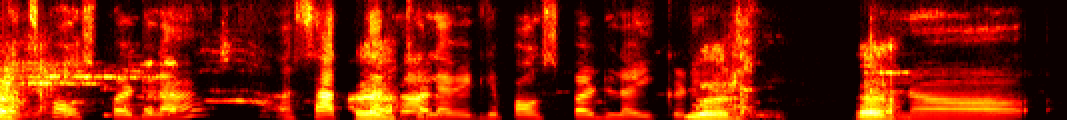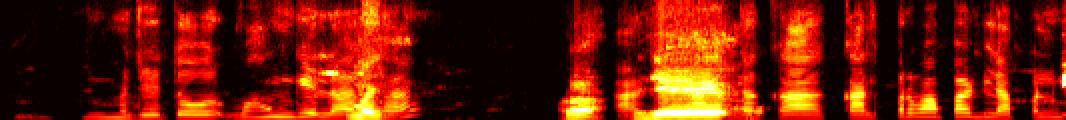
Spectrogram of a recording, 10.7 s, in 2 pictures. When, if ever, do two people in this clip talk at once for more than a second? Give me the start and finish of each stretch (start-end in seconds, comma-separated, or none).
none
